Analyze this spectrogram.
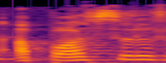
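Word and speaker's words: apostle: इसको हम इंग्लिश में अपोस्ट कहते हैं टी साइलेंट है ए पी ओ एस टी एल ई एस अपोस्ट तो लेक नहीं कहते ना अपोस्ट कहते हैं अब ये हवारी कौन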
